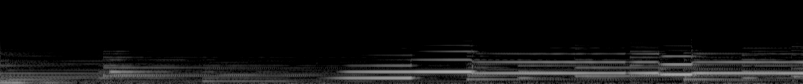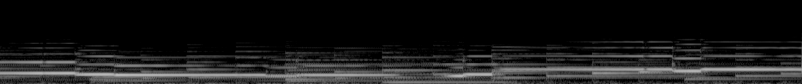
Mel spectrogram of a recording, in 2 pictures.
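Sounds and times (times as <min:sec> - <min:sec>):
piano accompaniment: 0:00.0 - 0:16.0
alto saxophone melody: 0:03.3 - 0:16.0.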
